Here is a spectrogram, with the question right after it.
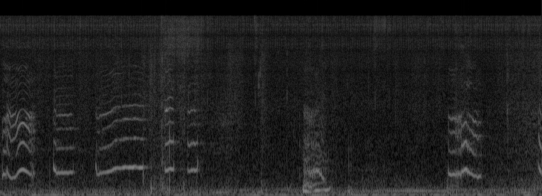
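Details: Kitten learning to walk gives a run of high, tonal meows, some short and some drawn out and slightly rising then falling, about six calls in eight seconds, with one lower, rougher cry midway and quiet room noise between.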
